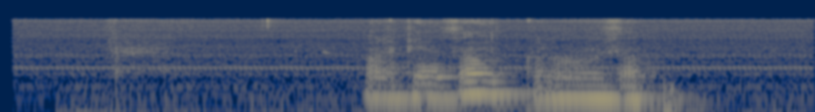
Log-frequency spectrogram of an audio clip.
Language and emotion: Russian, sad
